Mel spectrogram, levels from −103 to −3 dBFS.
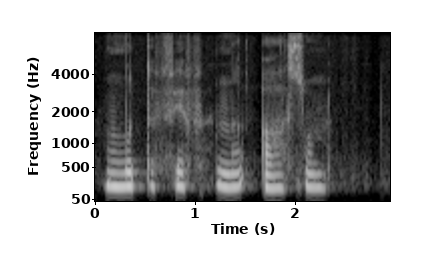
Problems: background sounds at intervals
